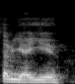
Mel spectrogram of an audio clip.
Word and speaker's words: Waukegan: There's some silence in there. Silent U's. Don't even trick words. Like WACHEE. It's WAU.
